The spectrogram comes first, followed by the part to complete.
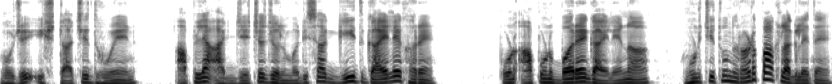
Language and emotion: Goan Konkani, sad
